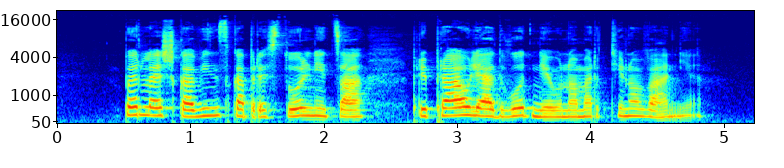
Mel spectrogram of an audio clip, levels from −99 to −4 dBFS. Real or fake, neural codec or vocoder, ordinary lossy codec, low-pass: real; none; MP3, 96 kbps; 19.8 kHz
